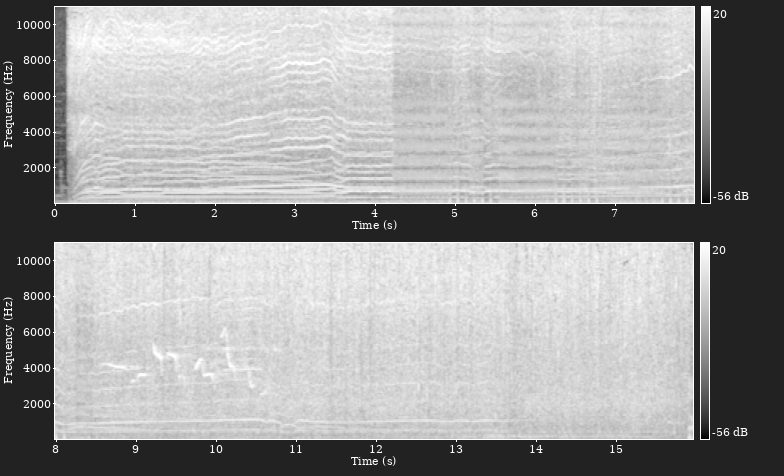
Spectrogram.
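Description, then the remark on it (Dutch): A rain-making drone's electric motors whine loudly and steadily, pitch rising and wavering as it flies up into the sky, giving small electric shocks to the clouds, with a sharp electric crackle mid-clip and a constant hiss like rain underneath. “Als de drone de lucht ingaat, geeft het kleine elektrische schokjes aan de wolken.”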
